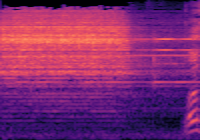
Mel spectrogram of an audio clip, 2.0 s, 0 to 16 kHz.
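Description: Horn of an N scale EMD SD40-3 model locomotive's DCC sound decoder, played through its tiny onboard speaker: a thin, hissy horn blast that stops about a second and a half in.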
